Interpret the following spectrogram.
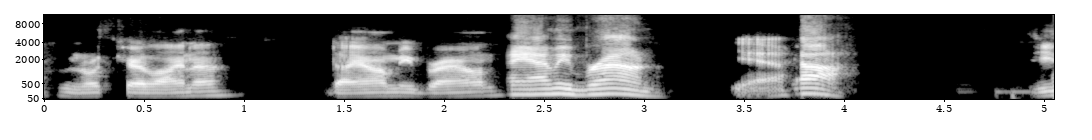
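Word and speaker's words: Dyami Brown: But how do you pronounce the kid's name from North Carolina? Diami Brown.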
